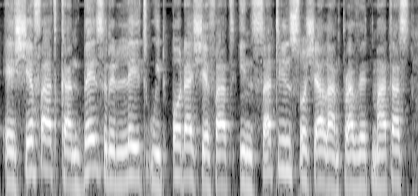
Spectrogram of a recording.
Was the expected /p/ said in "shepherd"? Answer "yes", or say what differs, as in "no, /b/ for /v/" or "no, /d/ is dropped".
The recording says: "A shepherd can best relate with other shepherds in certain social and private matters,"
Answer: no, /f/ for /p/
